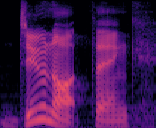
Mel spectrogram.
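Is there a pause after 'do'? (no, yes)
no. There is no pause after 'do'. Refrain from thinking. "Not do not think"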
